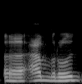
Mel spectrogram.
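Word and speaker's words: عمرو: So the proper name Amrun is written with a wow, which is not pronounced.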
